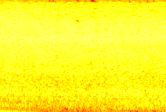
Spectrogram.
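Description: Waves wash over small bean-sized pebbles on Kongdol beach, Baengnyeong Island, a steady broadband rush of surf and rolling stones, close and continuous with no voices.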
